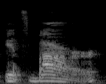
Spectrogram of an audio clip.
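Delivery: "bar" said for "bear", with a drawn-out R; Appalachian "bar" for bear, long R. Shown as a demonstration. Appalachian "bar" for bear, explained to viewers. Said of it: "Instead of, like, bear".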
